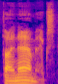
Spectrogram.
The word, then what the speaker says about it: Dynamex: Most people pronounce it Dynamex, so I've been told it's Dynamex.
